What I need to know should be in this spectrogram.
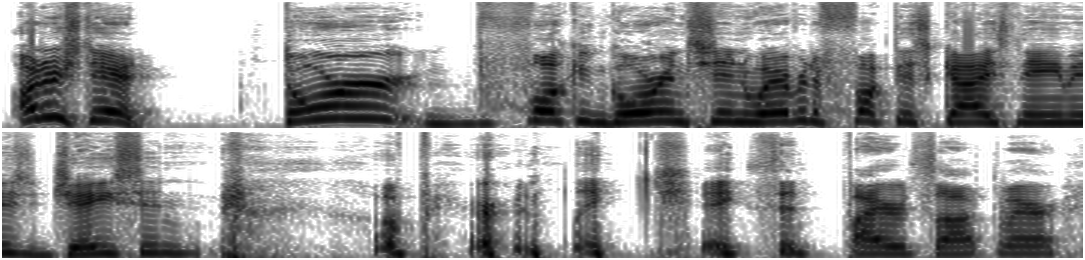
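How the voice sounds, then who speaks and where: A man's voice: very high-pitched, fairly even intonation, a little slow, bright, forceful tone, dry recording, clean studio sound. A man, perhaps middle-aged, ranting casually on a livestream in a brash, mocking, profane and emphatic way. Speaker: livestream host.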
